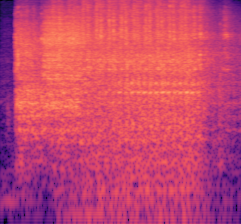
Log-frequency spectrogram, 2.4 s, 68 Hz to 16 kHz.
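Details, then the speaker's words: R33 Skyline engine swap on first start-up; the engine hadn't run in a very long time. It catches with rough, ragged firing for about two seconds, then dies. Misfire on start-up; a VTC gear is suspected. "that doesn't sound good did we lose maybe an injector pulse no that's like internally that was just straight misfire"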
